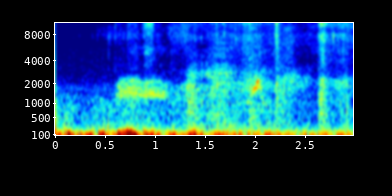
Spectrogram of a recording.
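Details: Winter village crow: one drawn-out, slightly nasal caw near the start, then a brief faint note, with low rumbling background noise and soft knocks.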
